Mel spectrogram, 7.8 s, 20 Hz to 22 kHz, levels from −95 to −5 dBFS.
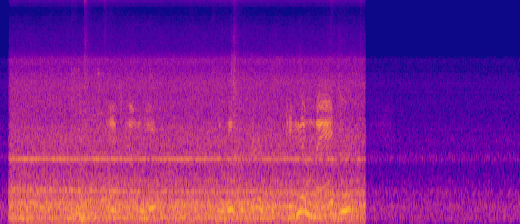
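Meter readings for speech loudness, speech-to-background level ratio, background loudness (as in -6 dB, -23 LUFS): -30.0 LUFS, 0.5 dB, -30.5 LUFS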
